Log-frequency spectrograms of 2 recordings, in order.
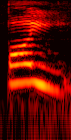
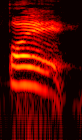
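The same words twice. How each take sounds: First: "toi" ending on a clear i glide; dibaca toi. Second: "toe" ending on an open e instead of i; salah baca toe. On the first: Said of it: "dibaca toi". ("toi" dengan akhiran i yang jelas) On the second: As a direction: let "toe" fall away to e. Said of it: "bukan toe". ("toe" berakhir bunyi e, bukan i) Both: Shown as a demonstration.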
